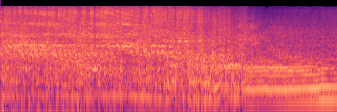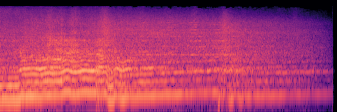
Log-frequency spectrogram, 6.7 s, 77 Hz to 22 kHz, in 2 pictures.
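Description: VW Polo R5 rally car's turbocharged four-cylinder engine at racing speed: first a loud passing wash of engine and road noise, then the engine note rising in pitch as it accelerates hard, with two brief breaks like gear changes. It cuts off suddenly near the end.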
